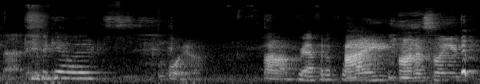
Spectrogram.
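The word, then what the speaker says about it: pubicalyx: Pubicalis? It's pubicalix. Pubicalix.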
